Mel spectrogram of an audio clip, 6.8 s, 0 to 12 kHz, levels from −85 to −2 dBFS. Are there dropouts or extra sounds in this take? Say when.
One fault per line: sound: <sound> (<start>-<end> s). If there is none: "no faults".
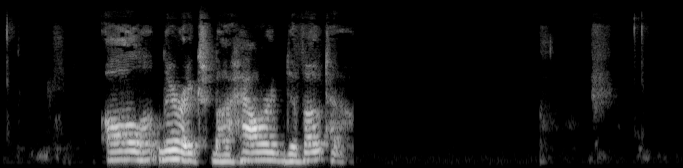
no faults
